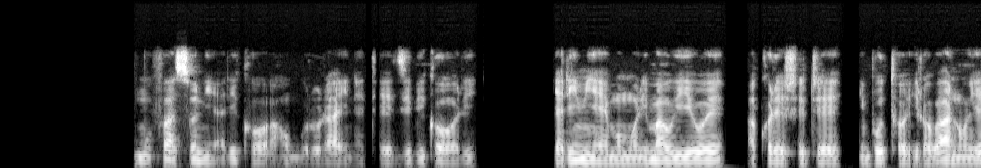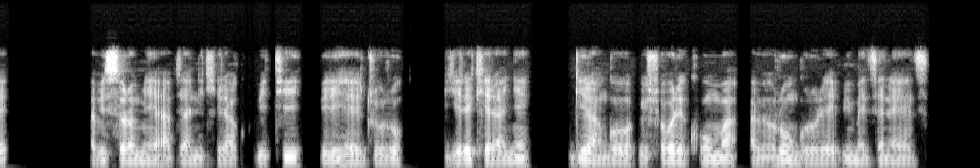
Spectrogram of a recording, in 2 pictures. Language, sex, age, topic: Rundi, male, 18-24, agriculture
